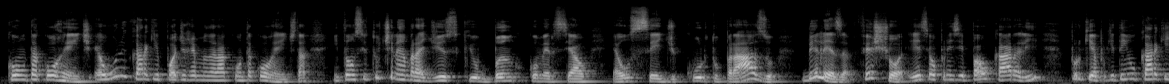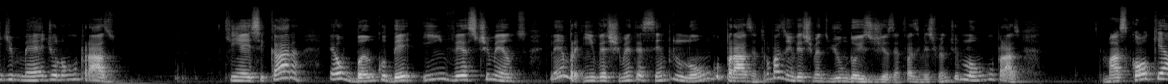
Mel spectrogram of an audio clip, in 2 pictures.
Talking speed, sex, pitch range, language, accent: 225 wpm, male, 130-195 Hz, Portuguese, Brazilian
